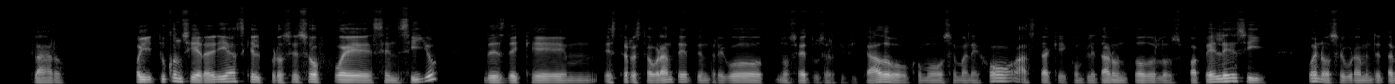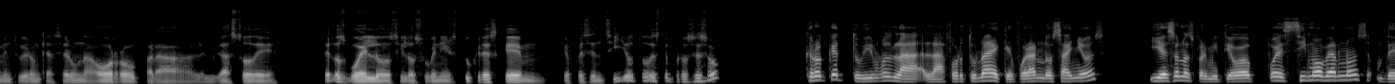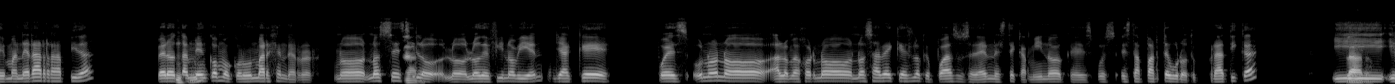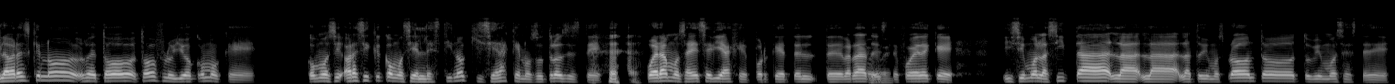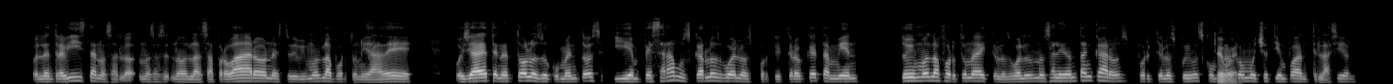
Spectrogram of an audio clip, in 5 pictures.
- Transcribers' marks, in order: "burocrática" said as "burotoprática"; laugh
- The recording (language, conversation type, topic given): Spanish, podcast, ¿Me puedes contar sobre un viaje improvisado e inolvidable?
